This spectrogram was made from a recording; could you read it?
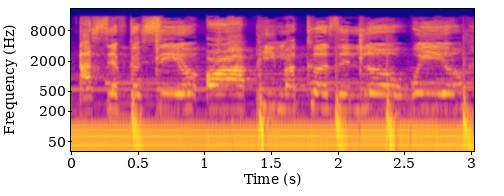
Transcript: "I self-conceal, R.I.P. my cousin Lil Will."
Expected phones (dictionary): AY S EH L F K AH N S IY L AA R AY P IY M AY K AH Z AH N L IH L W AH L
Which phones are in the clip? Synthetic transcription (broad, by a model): AY S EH F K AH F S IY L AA R AY P IY M AY K AH Z AH N L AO W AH L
